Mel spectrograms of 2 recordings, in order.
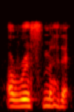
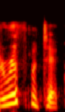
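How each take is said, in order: First: The stress is on the third syllable. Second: The stress is on the second syllable. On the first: It names a kind of sequence or series. The speaker calls it right. "It's pronounced arithmetic" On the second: It is the everyday word for basic sums. The speaker calls it wrong. "you want to pronounce it arithmetic"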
